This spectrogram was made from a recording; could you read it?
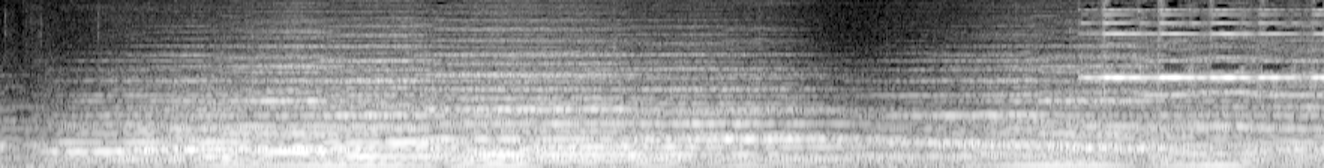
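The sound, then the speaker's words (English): Sustained orchestral music swells throughout, and near the end a small bell rings in a quick, bright, repeated tinkle over the music. “Oh, what a beautiful bell.”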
